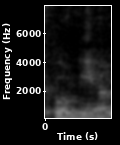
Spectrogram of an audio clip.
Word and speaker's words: Bonilla: Even though that's not how you pronounce his last name. FY, it's Bonilla. Yeah. But it looks like vanilla.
